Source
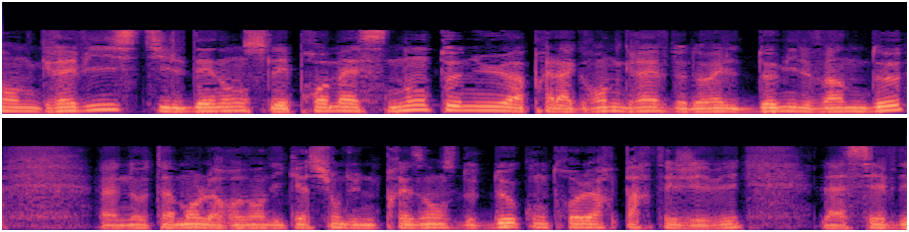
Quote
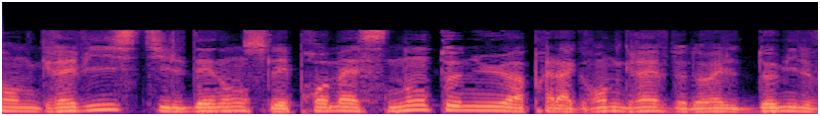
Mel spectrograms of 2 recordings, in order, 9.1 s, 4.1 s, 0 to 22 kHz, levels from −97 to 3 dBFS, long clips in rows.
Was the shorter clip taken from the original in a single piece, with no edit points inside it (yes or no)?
yes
